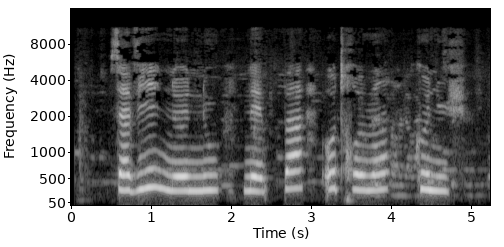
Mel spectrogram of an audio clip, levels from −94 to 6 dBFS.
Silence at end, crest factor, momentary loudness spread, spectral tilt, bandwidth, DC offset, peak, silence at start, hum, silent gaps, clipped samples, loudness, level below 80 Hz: 0.35 s; 16 dB; 12 LU; -4 dB/octave; 11.5 kHz; under 0.1%; -4 dBFS; 0.5 s; none; none; under 0.1%; -19 LUFS; -68 dBFS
